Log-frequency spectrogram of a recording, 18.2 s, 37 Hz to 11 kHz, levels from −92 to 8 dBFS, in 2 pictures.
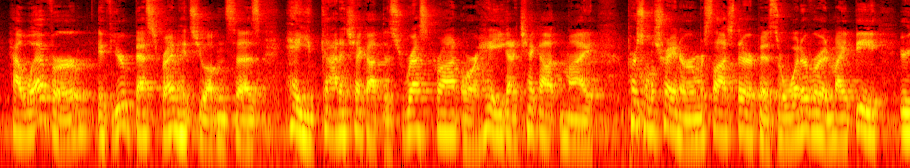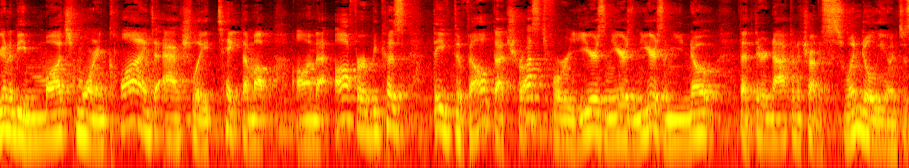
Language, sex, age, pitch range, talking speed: English, male, 20-39, 100-130 Hz, 245 wpm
